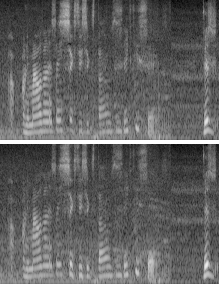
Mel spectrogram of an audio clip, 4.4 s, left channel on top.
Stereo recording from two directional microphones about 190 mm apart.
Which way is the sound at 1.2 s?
60° right (ahead or behind).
